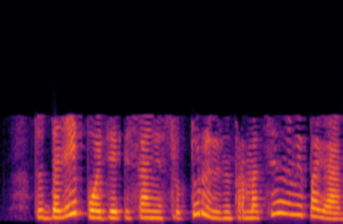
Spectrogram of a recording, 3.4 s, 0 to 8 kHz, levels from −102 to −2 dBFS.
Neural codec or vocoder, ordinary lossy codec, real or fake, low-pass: none; AAC, 16 kbps; real; 7.2 kHz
